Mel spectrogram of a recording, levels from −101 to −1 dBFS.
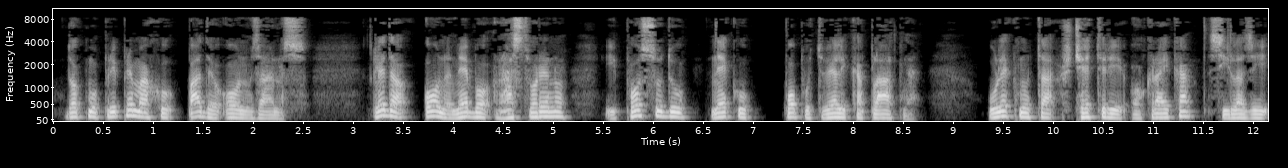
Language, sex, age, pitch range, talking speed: Croatian, male, 50-69, 110-145 Hz, 110 wpm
